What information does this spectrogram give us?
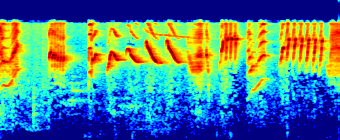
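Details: Long-tailed shrike, recorded as a master song for training competition birds: lively mix of harsh notes, sweeping slurred whistles and quick stuttering repeated chips, loud and high-pitched throughout.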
